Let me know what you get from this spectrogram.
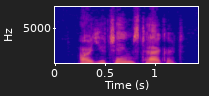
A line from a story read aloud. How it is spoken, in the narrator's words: she asked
